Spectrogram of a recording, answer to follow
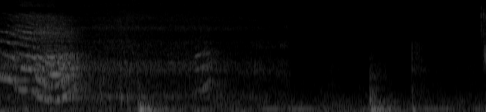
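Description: A wooden interior door's hinge creaks as the door swings open: one short falling squeak at the start, then a few soft low thumps.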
